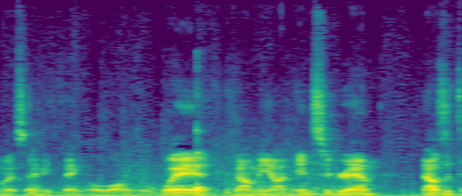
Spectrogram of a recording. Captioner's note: pop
